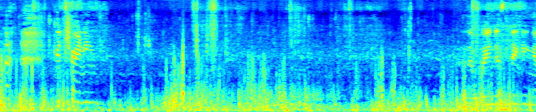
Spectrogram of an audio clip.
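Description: Strong wind blowing outdoors by the sea on Gran Canaria, a steady, loud rumbling buffet against the microphone throughout, with voices talking underneath.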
